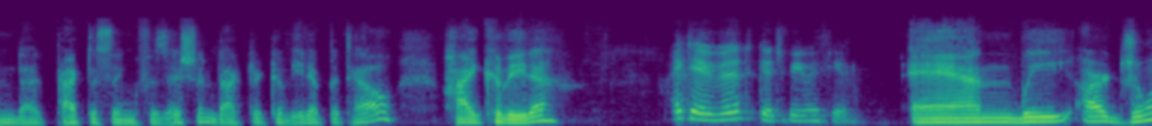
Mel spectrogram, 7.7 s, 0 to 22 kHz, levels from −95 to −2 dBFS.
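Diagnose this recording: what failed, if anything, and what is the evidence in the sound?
Network stage, recovered by the codec. At 1.53 to 1.55 s there is a 20 ms stretch that sounds rougher and noisier than its surroundings, with no gap. This is a lost packet rebuilt from error correction. The next packet carried a low-bitrate copy, and the Opus decoder played it.

Network stage, hidden by the receiver. From 1.57 to 1.62 s there is a brief smear in the speech. This is short concealed packet loss. Audio arrived too late, and the receiver extended the preceding sound before blending back into the real signal.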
